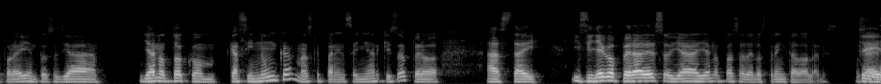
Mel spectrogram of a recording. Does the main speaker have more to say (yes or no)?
no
